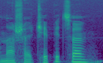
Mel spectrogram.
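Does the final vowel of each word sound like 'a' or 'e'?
a. Both words end in an 'a' vowel. This is the Moravian dialect form.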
